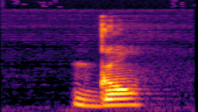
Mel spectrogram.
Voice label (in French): "gant", French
